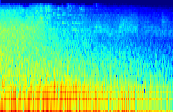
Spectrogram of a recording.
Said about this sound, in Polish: I jebut, jak co tydzień, proszę ja was, pieprznęła nam eksplozja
